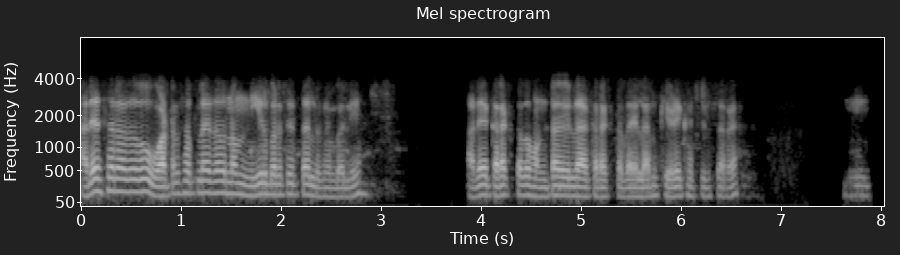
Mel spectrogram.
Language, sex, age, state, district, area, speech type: Kannada, male, 30-45, Karnataka, Gulbarga, urban, conversation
